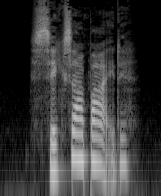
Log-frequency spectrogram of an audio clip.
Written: sexarbejde

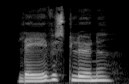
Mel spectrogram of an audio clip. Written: lavestlønnet

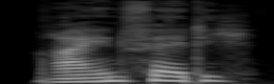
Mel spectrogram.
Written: regnfattig

